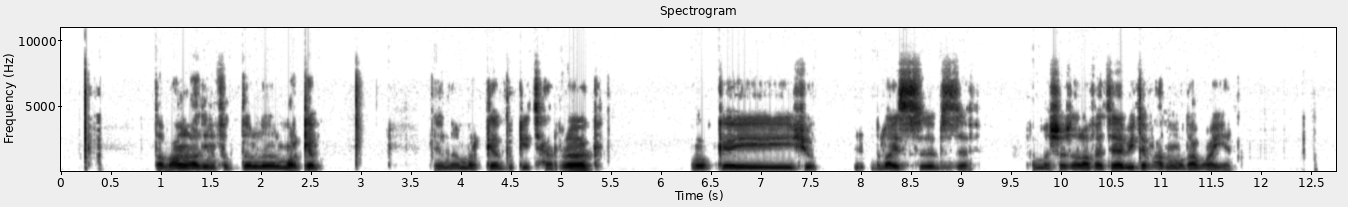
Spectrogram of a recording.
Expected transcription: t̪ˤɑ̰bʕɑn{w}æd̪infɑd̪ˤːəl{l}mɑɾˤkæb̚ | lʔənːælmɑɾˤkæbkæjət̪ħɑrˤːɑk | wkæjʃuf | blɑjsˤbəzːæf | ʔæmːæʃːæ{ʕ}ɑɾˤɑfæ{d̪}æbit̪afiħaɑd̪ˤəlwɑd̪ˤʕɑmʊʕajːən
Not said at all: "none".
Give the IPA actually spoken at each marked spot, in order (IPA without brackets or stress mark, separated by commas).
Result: ɣ, l, ʒ, t̪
